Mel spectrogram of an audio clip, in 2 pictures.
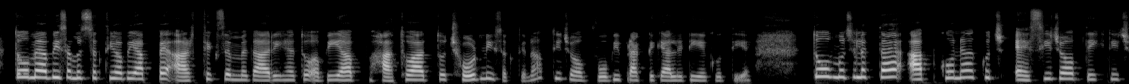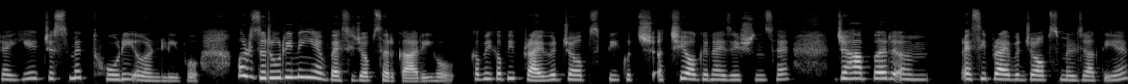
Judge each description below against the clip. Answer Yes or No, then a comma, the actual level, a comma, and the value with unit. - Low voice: No, high, 225 Hz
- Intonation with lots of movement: Yes, wide, 5.7 semitones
